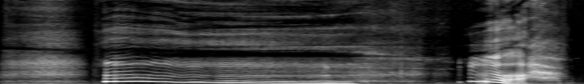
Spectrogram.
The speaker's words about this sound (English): After that big yawn, I played Abyss, Build to Destroy.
